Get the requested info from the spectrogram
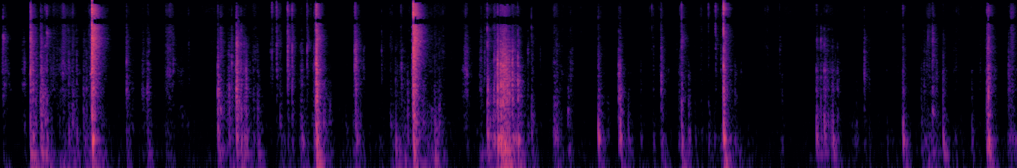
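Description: Hard plastic parts of a Mattel Jurassic World Legacy Collection Mamenchisaurus toy figure being handled and snapped together: irregular clicks and knocks, a few of them sharper snaps, with brief rubbing between.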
